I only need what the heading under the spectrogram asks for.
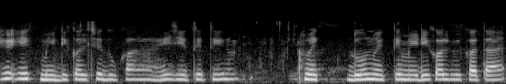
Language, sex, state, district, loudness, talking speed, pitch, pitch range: Marathi, female, Maharashtra, Washim, -15 LUFS, 165 wpm, 230 Hz, 220-240 Hz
